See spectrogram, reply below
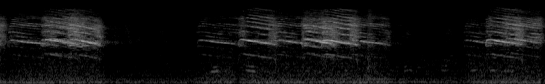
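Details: Blue jays in a backyard sound the alarm at a hawk, giving harsh, noisy squawks in bursts of about a second, four bursts over five seconds, separated by near silence.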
